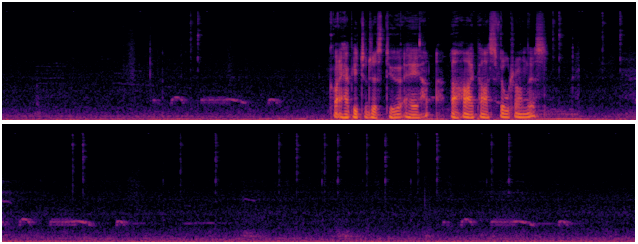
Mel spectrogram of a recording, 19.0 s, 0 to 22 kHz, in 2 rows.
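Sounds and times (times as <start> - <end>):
computer mouse clicks: 2.2 - 3.1, 8.2 - 9.4, 10.5 - 10.9, 11.9 - 12.8, 13.6 - 17.4
bird calling low notes: 2.2 - 4.3, 6.2 - 8.6, 9.4 - 11.6, 16.0 - 18.2.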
